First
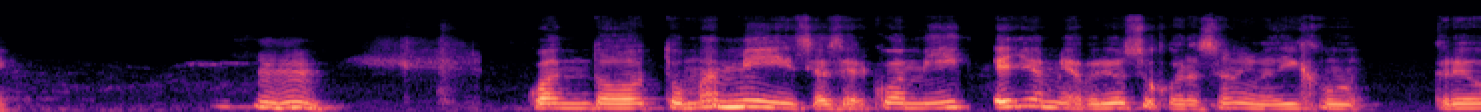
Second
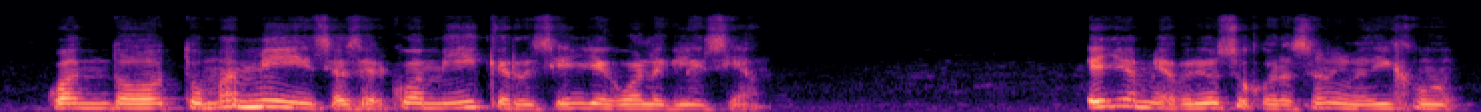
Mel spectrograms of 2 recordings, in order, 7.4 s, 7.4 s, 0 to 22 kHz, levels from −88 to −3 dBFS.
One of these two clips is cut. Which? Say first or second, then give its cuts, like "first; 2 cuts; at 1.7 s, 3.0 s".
first; 2 cuts; at 2.4 s, 4.8 s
